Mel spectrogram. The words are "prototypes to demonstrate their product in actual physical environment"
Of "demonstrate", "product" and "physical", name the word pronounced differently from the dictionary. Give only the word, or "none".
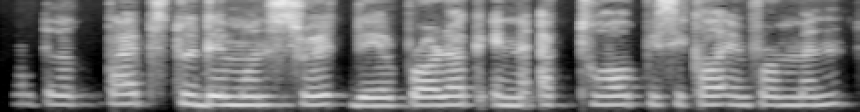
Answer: physical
